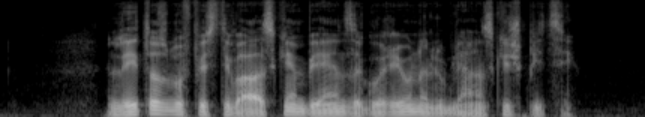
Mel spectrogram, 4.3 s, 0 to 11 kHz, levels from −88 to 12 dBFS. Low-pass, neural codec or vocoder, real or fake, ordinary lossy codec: none; vocoder, 22.05 kHz, 80 mel bands, WaveNeXt; fake; none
